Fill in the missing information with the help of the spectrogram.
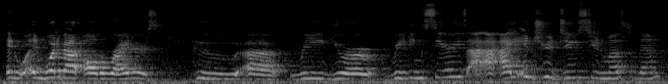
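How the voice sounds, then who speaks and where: Actress as high-voiced, prickly anxious girlfriend. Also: moderate pace, lightly acted. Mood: defensive. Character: Helen, anxious, prickly, self-doubting live-in girlfriend. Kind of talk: comic play table read. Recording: echoey, noisy room recording.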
